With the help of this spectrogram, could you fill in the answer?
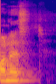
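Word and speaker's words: honest: तो इसका मतलब है ऑनेस्ट ओ एन एच ओ एन ई एस टी ऑनेस्ट spelling होता है एच ओ एन एस टी ऑनेस्ट लेकिन हम लोग उसको प्रोनाउंस करते हैं ऑनेस्ट ऑनेस्ट प्रोनाउंस करते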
